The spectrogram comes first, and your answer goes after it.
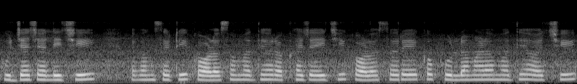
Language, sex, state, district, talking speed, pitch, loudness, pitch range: Odia, female, Odisha, Malkangiri, 155 wpm, 220 Hz, -17 LUFS, 215-230 Hz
